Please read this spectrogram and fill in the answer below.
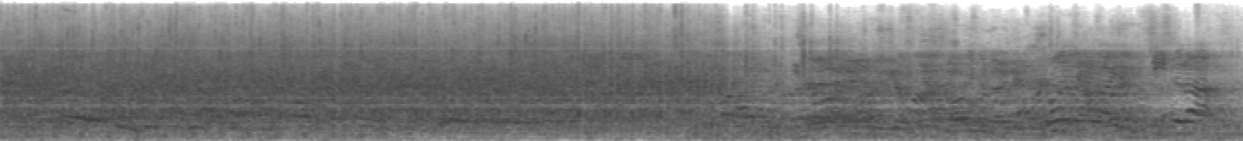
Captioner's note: some Applause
